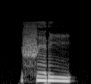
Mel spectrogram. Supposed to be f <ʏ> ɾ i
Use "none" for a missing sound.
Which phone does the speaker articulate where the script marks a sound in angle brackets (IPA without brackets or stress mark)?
ɪ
